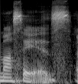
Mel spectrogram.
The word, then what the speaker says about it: Marseillaise: The Marseillaise.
